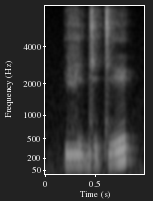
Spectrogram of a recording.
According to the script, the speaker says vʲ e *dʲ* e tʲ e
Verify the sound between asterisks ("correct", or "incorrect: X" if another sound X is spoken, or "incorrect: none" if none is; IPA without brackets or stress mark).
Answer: correct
